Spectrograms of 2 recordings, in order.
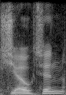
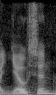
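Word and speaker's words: Jotun: looks very interesting with joltin or yotan rather as twitch told me it's supposed to be pronounced also looks like a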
